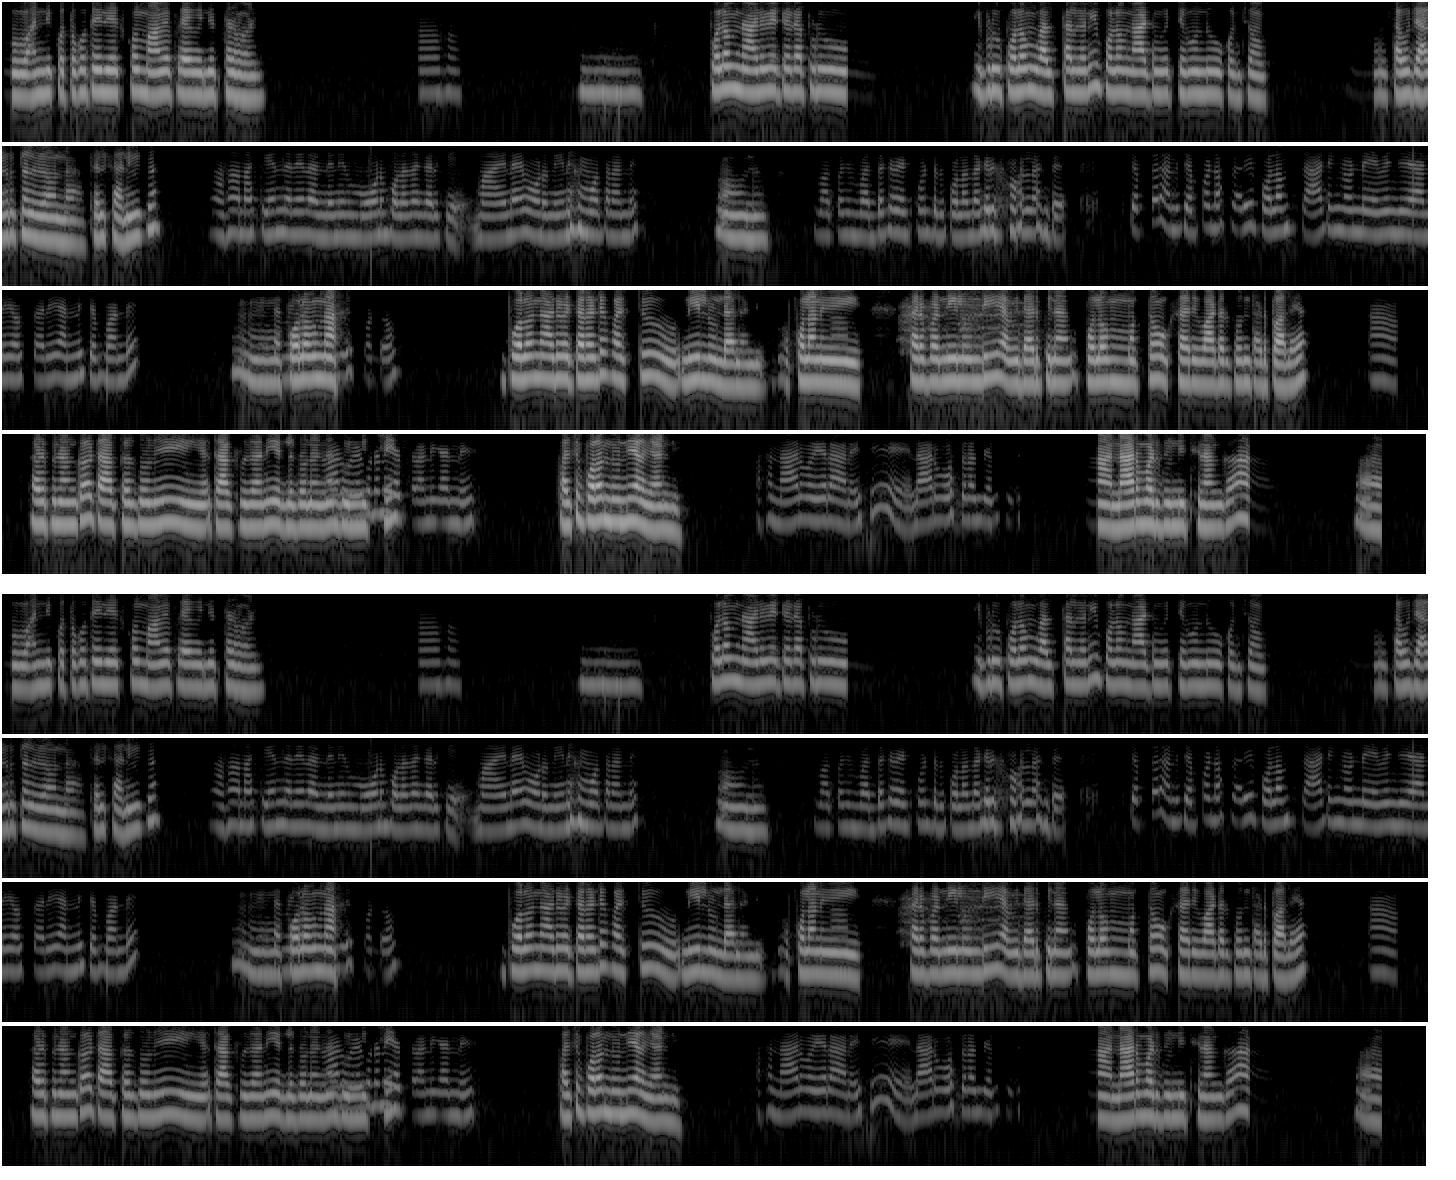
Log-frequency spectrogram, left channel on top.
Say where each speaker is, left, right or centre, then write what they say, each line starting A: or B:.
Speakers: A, on the left (about 40°); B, on the left (about 20°).
A: అన్ని కొత్త కొత్తవి నేర్చ పో మా మీద ప్రయోగం చెత్తన్నావ్ అన్
B: అవు
A: మ్మ్ పొలం నాడిబెట్టేటప్పుడు ఇప్పుడు పొలం కలుత్తల్లు కాని పొలం నాటు పెట్టే ముందు కొంచెం తగు జాగ్రత్తలు ఏమన్నా తెలుసా అని మీకు
B: ఆహా నాకేం తెలియదడి నేను పోను పొలం దగ్గరికి మా ఆయనే పోడు నేనేం పోతానండి
A: అవున
B: మాకు కొంచెం బద్దకం ఎక్కువ ఉంటది పొలం దగ్గరికి పోలంటే చెప్తారండి చెప్పన ఒకసారి పొలం స్టార్టింగ్ నుండి ఏమేం చేయాలి ఒకసారి అన్ని చెప్పండి
A: హ్మ్.
B: వింటా మేము ఇంగ పొలం
A: నా
B: చేసుకుంటాం
A: పొలం నాటి పెట్టాలంటే ఫస్ట్ నీళ్లు ఉండాలండి పొలానివీ
B: ఆ
A: సరిపడి నీళ్ళు ఉండి అవి తడిపిన పొలం మొత్తం ఒకసరి వాటర్ తో తడపాలే
B: ఆ
A: చెప్పినాక టక్టర్ తోని టక్టర్ గాని ఎడ్లతోనైనా
B: నాలు
A: దున్నిచ్చి
B: వయకునే ఇస్తరా నీ అన్నీ
A: ఫస్ట్ పొలం దున్నియాలాగా అండి
B: ఆహ నార్ పోయ రానేసి నారు పోస్తారని తెలుసు
A: నార్మడి దుచ్చినంక ఆ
